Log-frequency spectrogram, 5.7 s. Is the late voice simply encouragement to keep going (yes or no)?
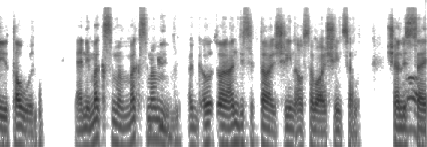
yes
